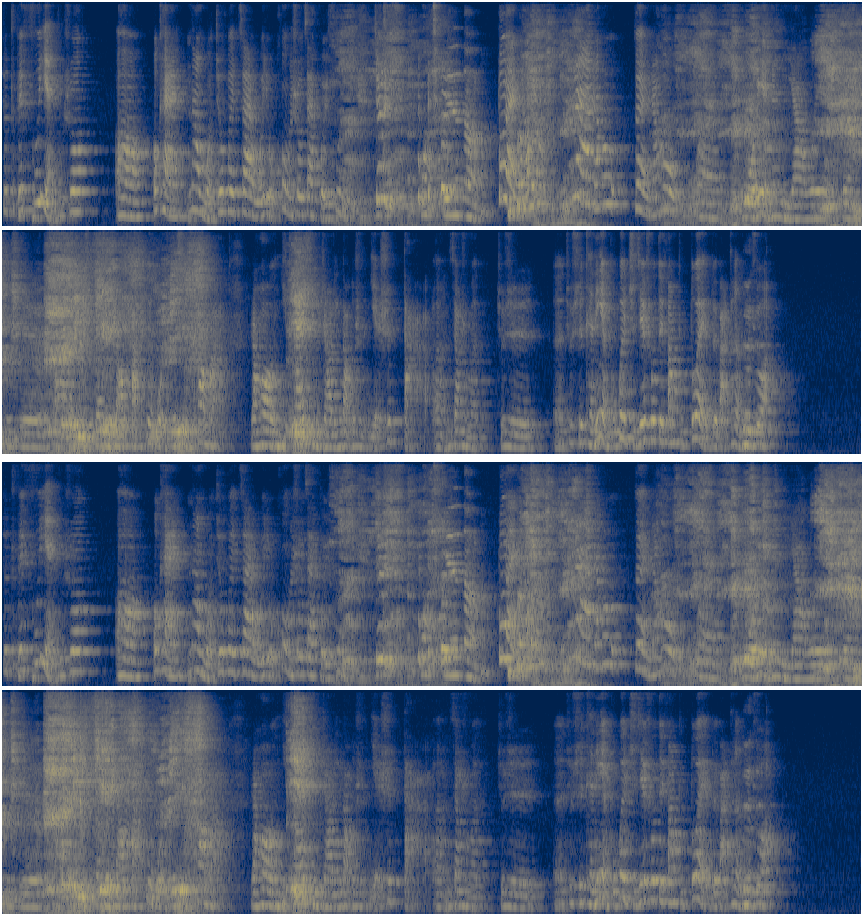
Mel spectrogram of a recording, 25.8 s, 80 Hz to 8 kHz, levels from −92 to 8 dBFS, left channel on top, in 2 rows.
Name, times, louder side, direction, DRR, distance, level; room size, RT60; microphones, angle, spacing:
voice 1, 0.0-1.2 1.7-5.9 6.6-6.8 7.4-8.1 8.5-20.1 20.3-20.9 21.2-24.4, left 2 dB, 50° left, 2 dB, 0.6 m, -33 dB
sound 1, 4.9-6.8 7.7-9.0 9.7-16.2 17.2-17.8, right 2 dB, 55° right, 0.8 m, -30 dB
voice 2, 6.3-7.1 7.7-8.3 16.9-17.2 24.0-24.4, left 1 dB, 5° right, 0 dB, 0.5 m, -31 dB
4.4 x 2.2 x 4.0 m, 0.77 s
head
